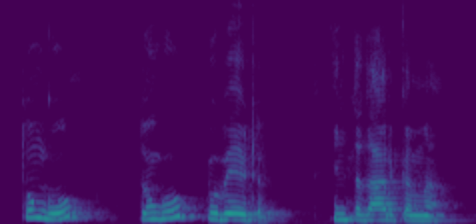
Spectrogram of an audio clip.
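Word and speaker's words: tunggu: Another you, یو از pronounced like the double O in fool۔ تنگو، تنگو، تنگو، to wait, انتظار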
